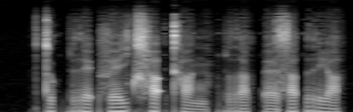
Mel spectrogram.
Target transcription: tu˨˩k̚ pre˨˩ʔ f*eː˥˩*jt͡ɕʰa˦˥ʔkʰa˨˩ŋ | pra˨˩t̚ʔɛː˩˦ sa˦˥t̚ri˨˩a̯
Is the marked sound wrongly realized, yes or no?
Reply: no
